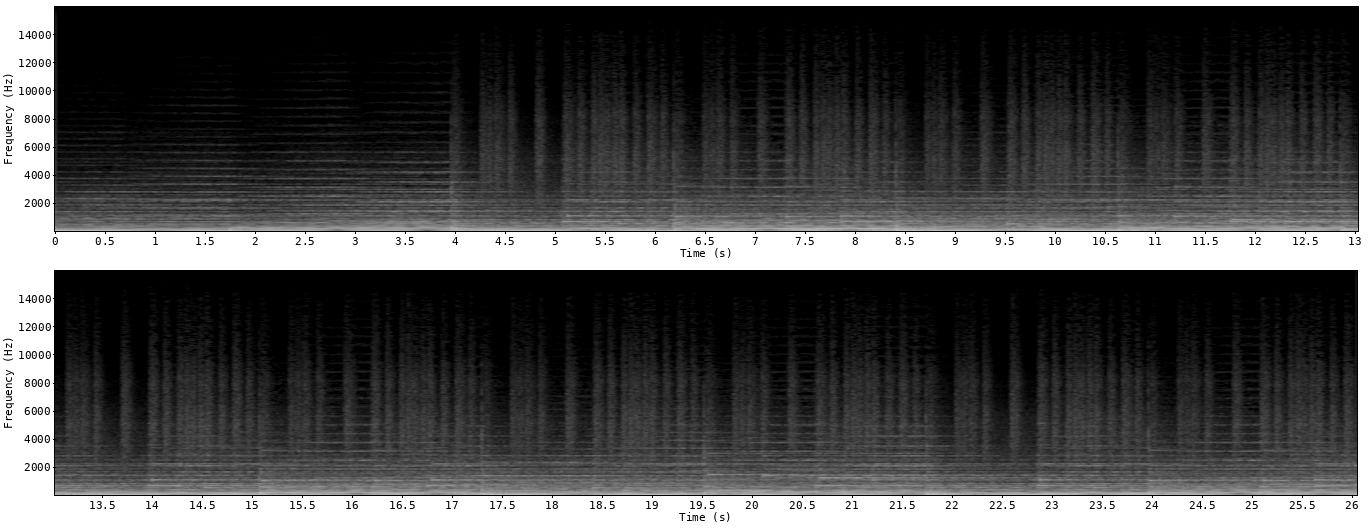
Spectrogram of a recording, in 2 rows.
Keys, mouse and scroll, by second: 4.0 right click, 8.0 alt+a, 8.5 click, 10.5 click, 11.5 alt+d, 12.0 click, 12.2 x, 12.9 click, 17.6 click, 17.7 Tab.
